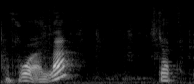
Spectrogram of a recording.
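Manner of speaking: ordinary talk, nothing marked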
